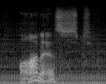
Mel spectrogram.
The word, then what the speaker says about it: honest: So we now say honest, we've dropped the H, when in the past it was honest with the H.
